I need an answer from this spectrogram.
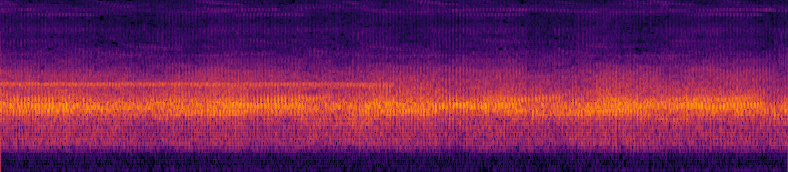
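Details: Frogs and toads calling at night in their natural habitat in Mexico: a dense, unbroken chorus of overlapping mid-pitched croaks forming a steady wall of sound, with a thin, level, higher tone running through the first three seconds.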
